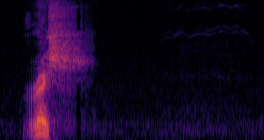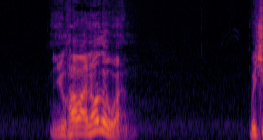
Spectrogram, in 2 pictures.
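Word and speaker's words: ר: The other is Resh. Resh. You see? Resh. You put your teeth together and you roll your tongue. Resh is the letter R. Resh.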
